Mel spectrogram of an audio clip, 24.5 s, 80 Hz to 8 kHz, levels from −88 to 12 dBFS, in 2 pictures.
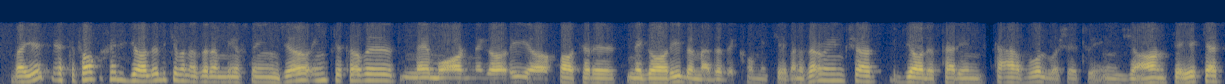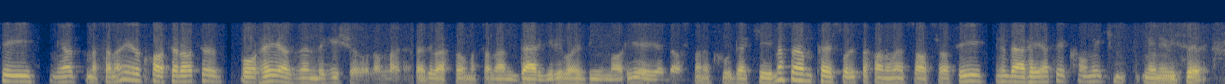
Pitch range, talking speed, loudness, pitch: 120-155 Hz, 145 wpm, -18 LUFS, 135 Hz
